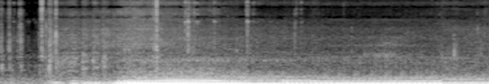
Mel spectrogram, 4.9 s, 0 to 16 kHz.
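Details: 1995 BMW E34 520i Touring phase 2, six-cylinder, start-up: the engine settles into a loud, deep, raspy rumble with a chuffing pulse. The muffler is completely rusted through and leaking exhaust, a technical-inspection fail point.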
